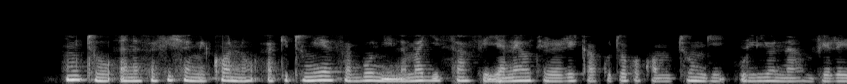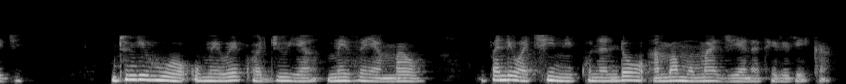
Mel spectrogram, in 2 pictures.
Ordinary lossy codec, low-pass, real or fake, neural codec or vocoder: AAC, 16 kbps; 7.2 kHz; real; none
